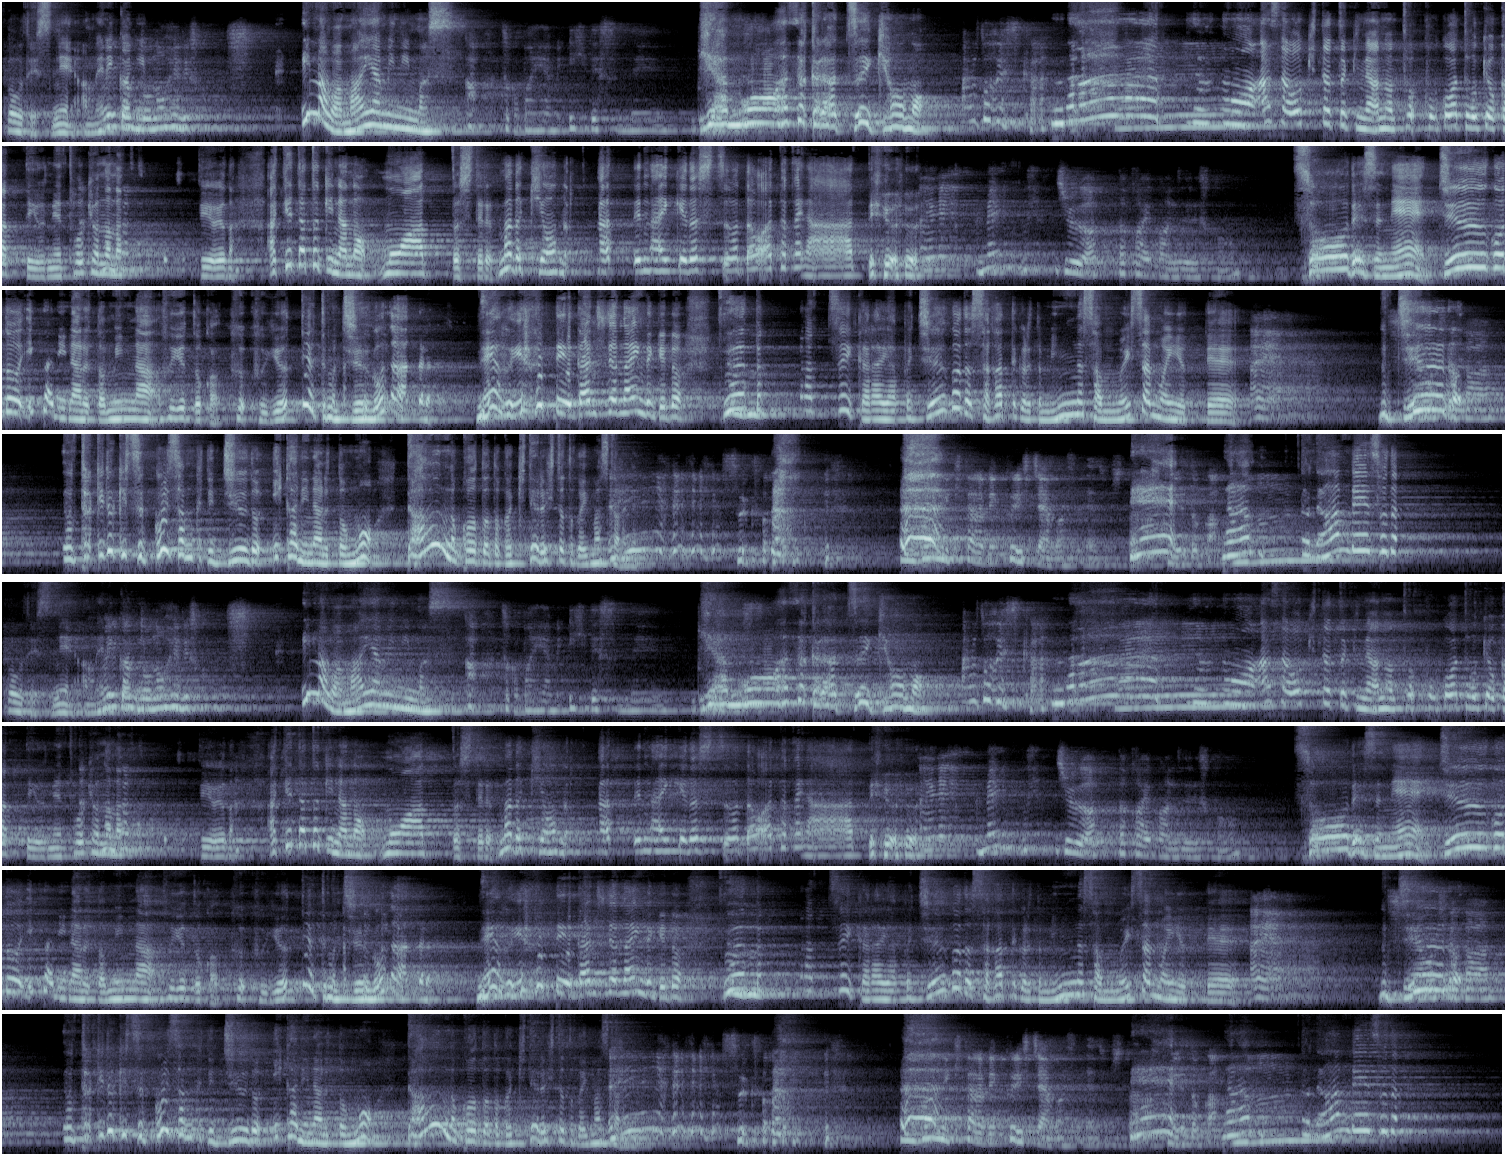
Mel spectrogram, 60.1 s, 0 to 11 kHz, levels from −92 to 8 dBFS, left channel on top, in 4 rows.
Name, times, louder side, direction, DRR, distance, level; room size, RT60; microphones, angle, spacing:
voice 1, 0.1-1.4 3.0-4.5 7.0-9.3 10.5-16.2 17.0-20.7 21.0-24.3 28.0-34.4 34.8-37.7 38.0-42.4 43.8-44.7 45.7-51.4 52.8-53.1 54.1-54.5 56.4-56.8 57.3-57.6 58.1-59.0, left 5 dB, 90° left, 10 dB, 0.5 m, -19 dB
voice 2, 0.9-2.0 2.3-2.5 4.6-6.7 7.0-7.5 9.6-10.5 11.1-12.7 15.9-16.5 20.3-20.6 24.2-27.4 29.9-30.2 33.7-34.1 37.3-37.7 42.5-43.2 43.9-45.0 51.1-52.8 53.3-53.5 54.1-58.4, equal, 5° right, 5 dB, 1.1 m, -28 dB
20.0 x 18.0 x 9.0 m, 3.0 s
head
